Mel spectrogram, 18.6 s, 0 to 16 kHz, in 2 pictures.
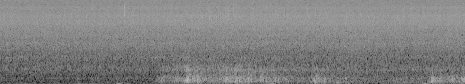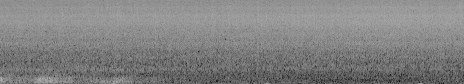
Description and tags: thunder noise 002
single thunder burst with light rain
field-recording, weather, rain, nature, thunder, outdoor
